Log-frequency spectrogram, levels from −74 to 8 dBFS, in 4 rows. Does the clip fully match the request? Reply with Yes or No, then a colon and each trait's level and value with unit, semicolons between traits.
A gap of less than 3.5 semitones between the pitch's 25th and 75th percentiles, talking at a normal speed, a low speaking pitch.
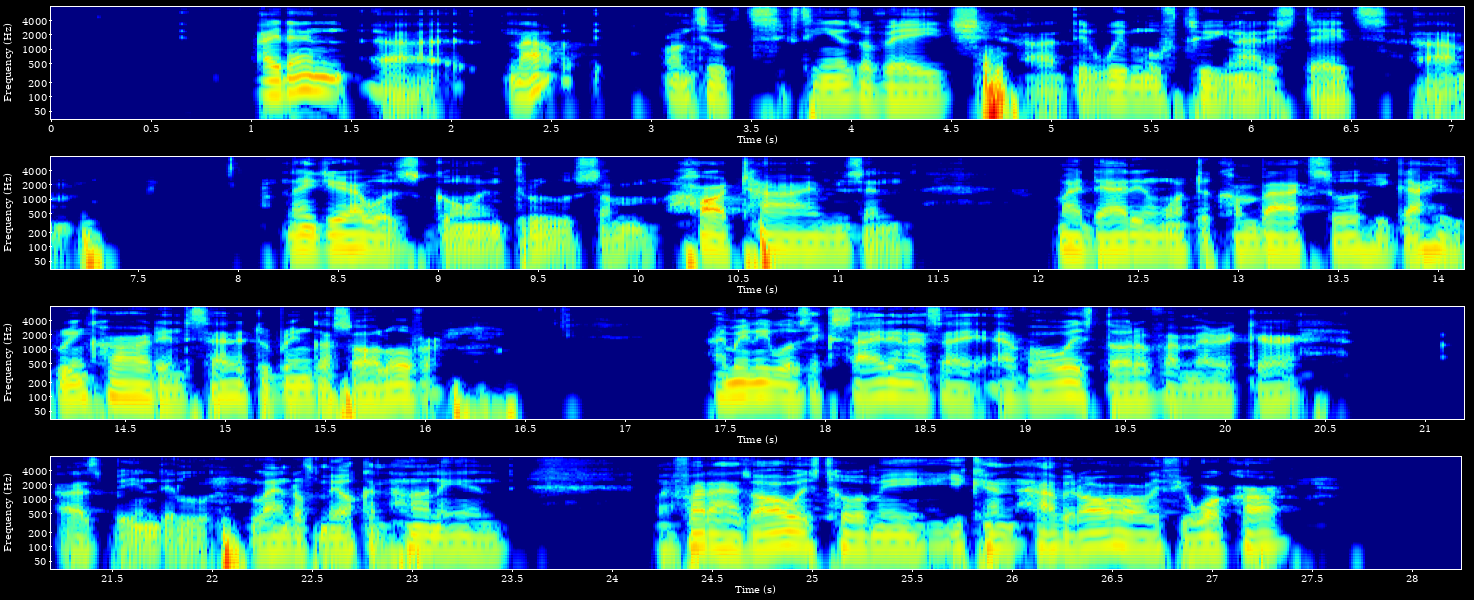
Yes: average, 2.7 semitones; average, 170 wpm; very low, 85 Hz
